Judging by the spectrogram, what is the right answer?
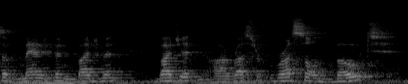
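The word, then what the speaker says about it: Vought: of the Office of Management and Budget, Russell Vogt. It's pronounced Vogt, which is kind of ironic, but nevertheless, who was also arguing for this Christian nationalism.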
